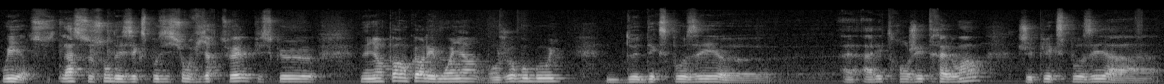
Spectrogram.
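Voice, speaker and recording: In his gallery, a fifties-aged painter from France responds to an interviewer at a measured pace, his mid-range voice wandering through many fillers and false starts. The sound is roomy, with a slight hiss or hum.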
